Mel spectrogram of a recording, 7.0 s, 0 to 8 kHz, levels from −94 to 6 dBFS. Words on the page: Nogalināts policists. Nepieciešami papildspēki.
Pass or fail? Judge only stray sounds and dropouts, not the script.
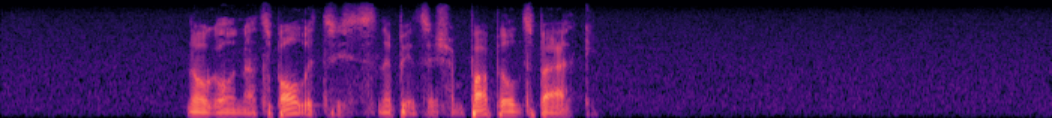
pass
